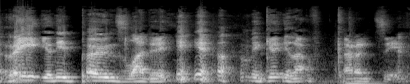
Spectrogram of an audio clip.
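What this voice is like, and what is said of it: Put-on Scottish accent. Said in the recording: “I do the like Scottish one”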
